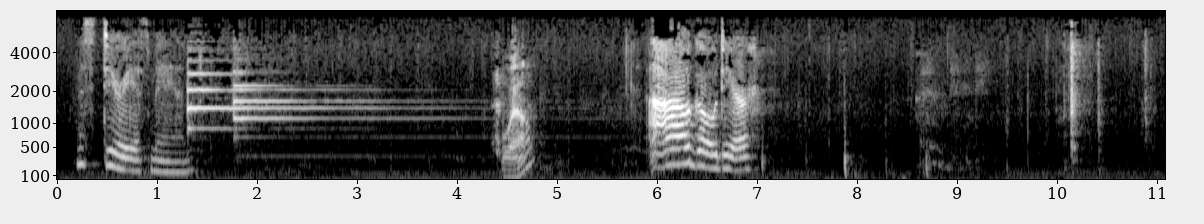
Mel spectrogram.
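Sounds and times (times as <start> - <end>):
speech: 0.2 - 1.5, 4.4 - 4.9, 5.9 - 7.2
doorbell chime ringing: 1.3 - 5.5.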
